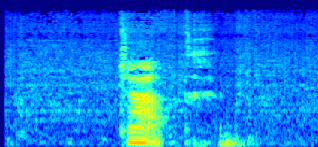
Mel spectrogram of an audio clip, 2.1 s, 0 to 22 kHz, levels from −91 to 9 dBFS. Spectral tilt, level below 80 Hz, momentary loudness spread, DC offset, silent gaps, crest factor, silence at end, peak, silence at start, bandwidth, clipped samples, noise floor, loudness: -4.5 dB/octave; -60 dBFS; 22 LU; under 0.1%; none; 24 dB; 0.05 s; -4 dBFS; 0.05 s; 16.5 kHz; under 0.1%; -46 dBFS; -25 LUFS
